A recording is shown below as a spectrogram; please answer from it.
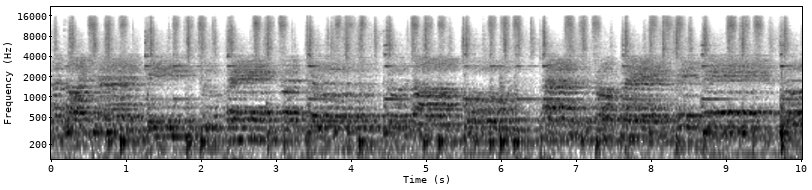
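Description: Choir and congregation singing with instrumental accompaniment, with light percussion keeping a steady beat.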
